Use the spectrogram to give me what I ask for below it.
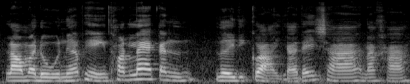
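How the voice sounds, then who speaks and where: A woman gives a relaxed online English lesson. She sounds chatty and patient. She slowly repeats each phrase and leaves many pauses. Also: lowish voice. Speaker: English teacher.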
